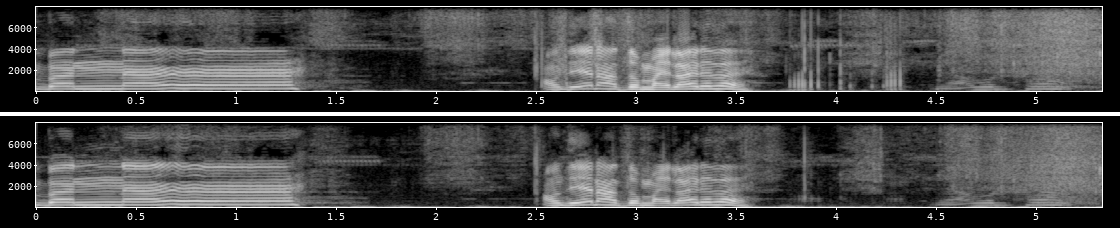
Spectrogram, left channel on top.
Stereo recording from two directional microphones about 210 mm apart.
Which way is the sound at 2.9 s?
30° left (ahead or behind).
